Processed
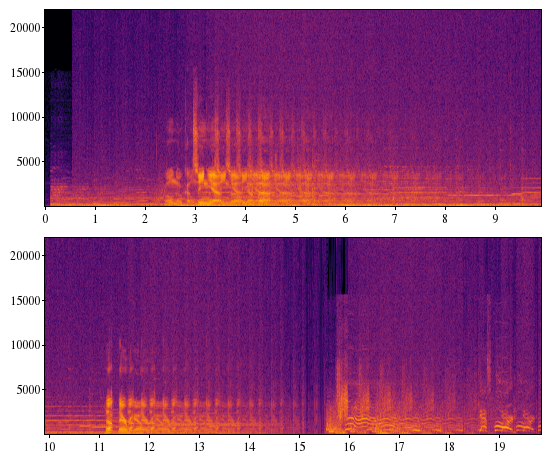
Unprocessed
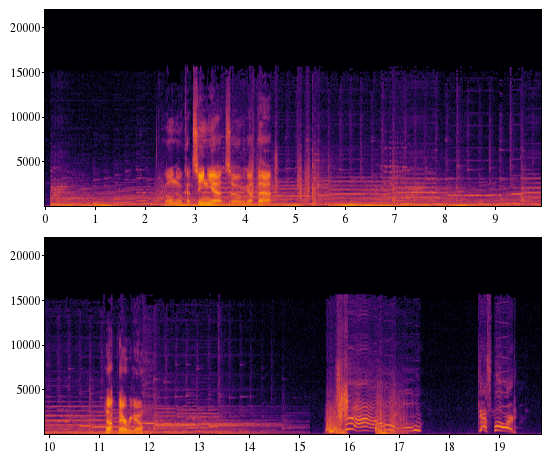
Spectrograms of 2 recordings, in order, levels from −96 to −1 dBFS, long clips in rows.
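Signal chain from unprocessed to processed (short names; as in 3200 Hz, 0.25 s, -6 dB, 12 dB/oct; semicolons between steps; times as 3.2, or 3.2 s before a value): lo-fi delay 0.432 s, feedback 80%, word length 7-bit, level -6 dB; gain +2.5 dB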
